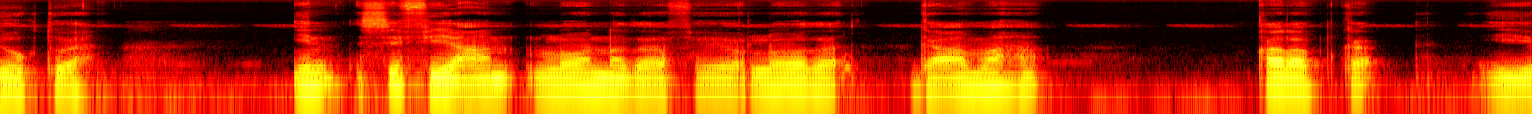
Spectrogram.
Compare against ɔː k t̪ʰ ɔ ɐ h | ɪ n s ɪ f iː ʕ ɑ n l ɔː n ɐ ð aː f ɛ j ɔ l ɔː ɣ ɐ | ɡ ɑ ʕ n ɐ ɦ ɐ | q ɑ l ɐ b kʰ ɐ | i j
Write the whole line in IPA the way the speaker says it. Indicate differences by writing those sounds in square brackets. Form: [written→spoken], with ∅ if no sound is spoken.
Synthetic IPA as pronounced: ɔː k t̪ʰ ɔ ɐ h | ɪ n s ɪ f iː ʕ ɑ n l ɔː n ɐ ð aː f ɛ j ɔ l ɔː [ɣ→ð] ɐ | ɡ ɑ ʕ [n→m] ɐ ɦ ɐ | q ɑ l ɐ b kʰ ɐ | i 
